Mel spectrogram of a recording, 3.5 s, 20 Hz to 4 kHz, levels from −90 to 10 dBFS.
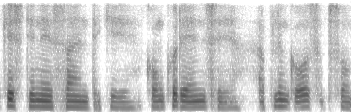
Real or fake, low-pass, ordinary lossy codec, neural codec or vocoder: fake; 3.6 kHz; AAC, 32 kbps; codec, 24 kHz, 0.9 kbps, DualCodec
